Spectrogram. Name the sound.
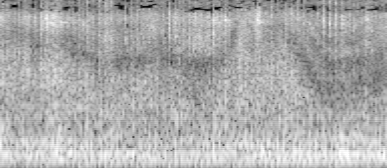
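lawn mower engine running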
